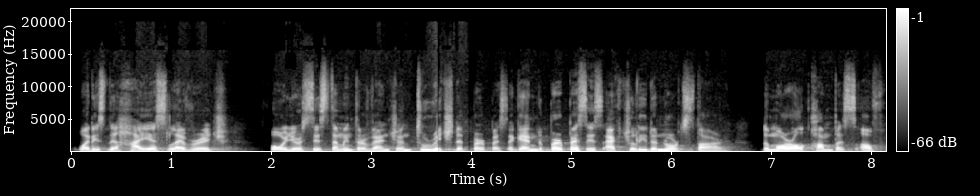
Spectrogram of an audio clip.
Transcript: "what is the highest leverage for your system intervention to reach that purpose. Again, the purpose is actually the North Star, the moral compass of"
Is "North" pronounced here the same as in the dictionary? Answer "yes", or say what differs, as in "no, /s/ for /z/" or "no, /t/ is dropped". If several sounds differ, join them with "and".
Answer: no, /t/ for /θ/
